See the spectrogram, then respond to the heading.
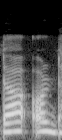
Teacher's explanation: जीहवा की नोक जो होती है वो तालू को झटके से स्पर्श करके हट जाती है उन्हें उत्क्षिप्त व्यंजन कहते हैं।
